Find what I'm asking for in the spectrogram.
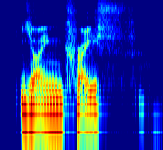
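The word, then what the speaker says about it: Johan Cruyff: Yoin Cruyff.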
